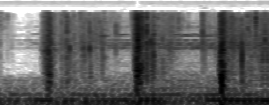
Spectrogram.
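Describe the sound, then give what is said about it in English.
Three slow, evenly spaced footsteps fall on a cloistered garden lawn, each a soft brushing crunch, fairly quiet against a low steady background hum with no voices. “But through her sobs, Tess heard footsteps over the cloistered lawn.”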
